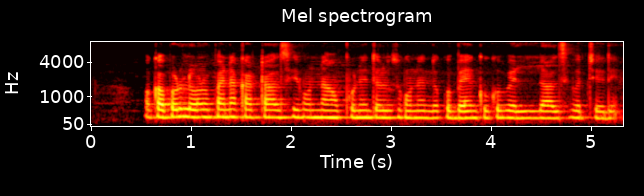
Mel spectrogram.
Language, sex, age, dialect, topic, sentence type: Telugu, female, 25-30, Telangana, banking, statement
